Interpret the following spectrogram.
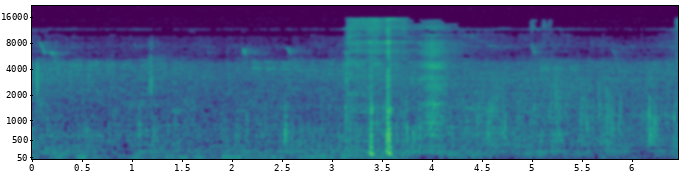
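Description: Quiet outdoor ambience with a few faint, high bird chirps. Two brief sharp clicks come a little past the middle.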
